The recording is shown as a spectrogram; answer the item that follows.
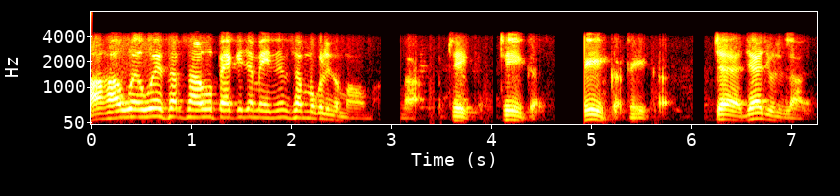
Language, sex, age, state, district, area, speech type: Sindhi, male, 45-60, Delhi, South Delhi, urban, conversation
